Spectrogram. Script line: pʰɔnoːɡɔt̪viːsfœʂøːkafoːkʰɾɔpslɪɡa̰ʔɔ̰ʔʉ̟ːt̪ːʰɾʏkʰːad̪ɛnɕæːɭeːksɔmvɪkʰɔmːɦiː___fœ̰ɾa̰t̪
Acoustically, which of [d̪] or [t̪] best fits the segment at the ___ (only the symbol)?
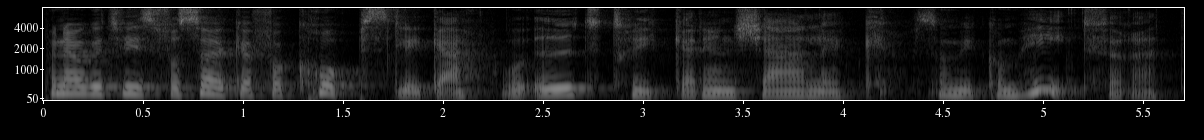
t̪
